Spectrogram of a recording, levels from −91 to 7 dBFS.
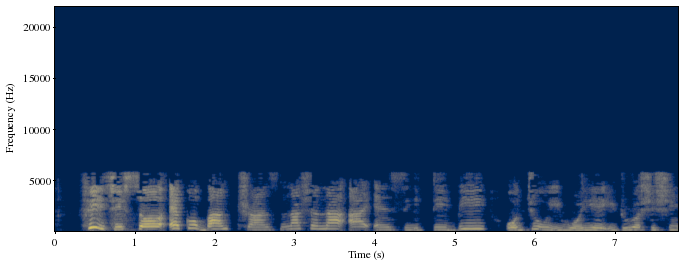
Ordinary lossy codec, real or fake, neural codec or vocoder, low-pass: MP3, 24 kbps; real; none; 7.2 kHz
